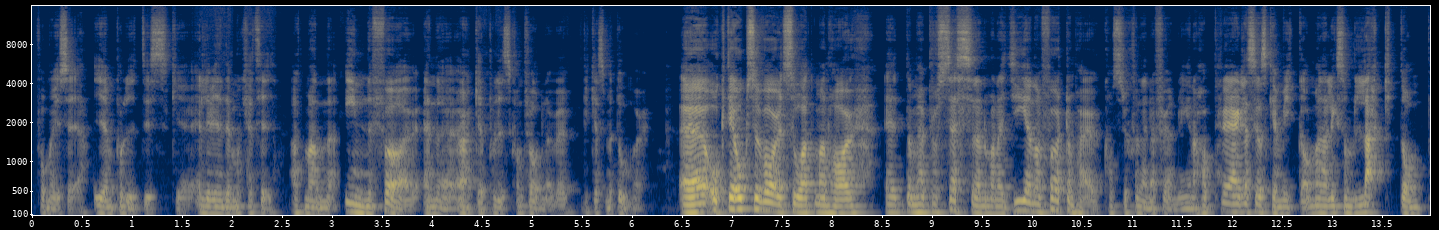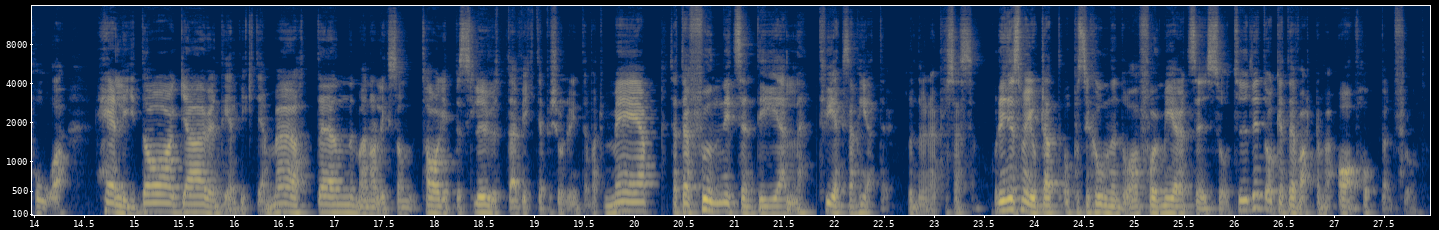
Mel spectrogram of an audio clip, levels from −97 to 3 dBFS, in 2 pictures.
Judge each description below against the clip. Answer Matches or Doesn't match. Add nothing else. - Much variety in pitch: Doesn't match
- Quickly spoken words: Matches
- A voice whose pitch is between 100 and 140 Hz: Matches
